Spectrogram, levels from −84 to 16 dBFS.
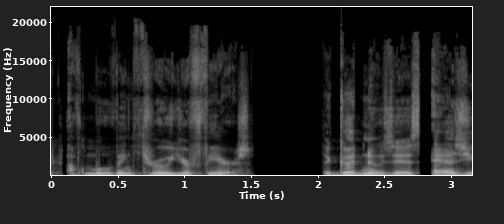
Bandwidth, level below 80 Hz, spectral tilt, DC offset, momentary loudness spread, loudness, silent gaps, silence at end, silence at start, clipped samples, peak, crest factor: over 20 kHz; -50 dBFS; -5.5 dB/octave; under 0.1%; 11 LU; -23 LUFS; 1.54-2.03 s, 2.77-2.85 s; 0 s; 0.1 s; under 0.1%; -4 dBFS; 18 dB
